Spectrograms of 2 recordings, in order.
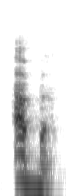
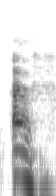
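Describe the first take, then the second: First: The word ends with a b sound. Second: The word ends with a v sound. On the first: The speaker calls it wrong. "ils ne disent pas Ab pour dire père" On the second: The speaker calls it right. "Ils disent Av"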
